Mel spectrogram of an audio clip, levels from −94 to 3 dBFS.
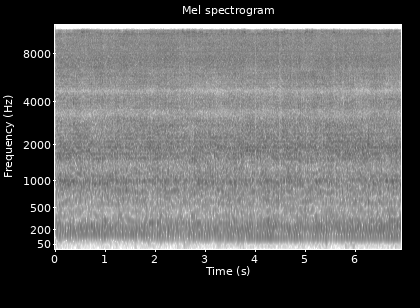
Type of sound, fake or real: fake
